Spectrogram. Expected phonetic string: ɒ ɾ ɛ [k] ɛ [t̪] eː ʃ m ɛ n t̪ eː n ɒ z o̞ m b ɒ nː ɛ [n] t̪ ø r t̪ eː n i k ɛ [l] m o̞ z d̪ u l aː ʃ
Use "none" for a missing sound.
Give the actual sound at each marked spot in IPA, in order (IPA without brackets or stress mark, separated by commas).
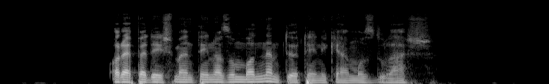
p, d̪, m, l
